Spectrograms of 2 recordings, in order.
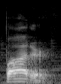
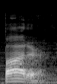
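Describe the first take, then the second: First: The words blend into one reduced word. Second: The words blend into one reduced word.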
